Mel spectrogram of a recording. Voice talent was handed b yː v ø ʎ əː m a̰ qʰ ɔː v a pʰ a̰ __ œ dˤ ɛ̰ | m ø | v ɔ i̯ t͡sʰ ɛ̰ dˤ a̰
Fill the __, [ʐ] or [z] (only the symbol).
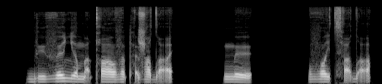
ʐ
